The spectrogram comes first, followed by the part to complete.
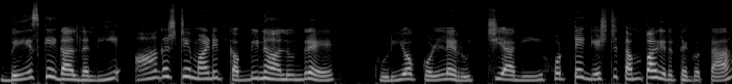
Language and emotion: Kannada, happy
